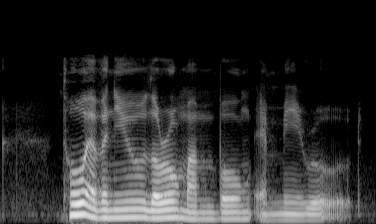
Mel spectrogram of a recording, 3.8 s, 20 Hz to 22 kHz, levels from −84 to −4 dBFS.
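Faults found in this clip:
No findings for this call and media quality review; the speech comes through the call path as expected for a band-limited call codec.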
